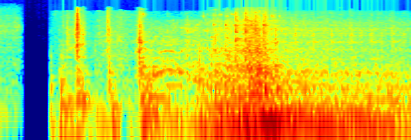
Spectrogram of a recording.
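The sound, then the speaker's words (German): A car door shuts with a couple of solid thuds, then an engine turns over and settles into a low, steady rumble. “Wir steigen wieder in den Wagen und rollen los.”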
